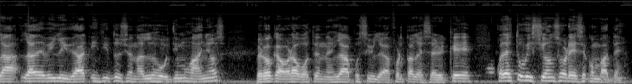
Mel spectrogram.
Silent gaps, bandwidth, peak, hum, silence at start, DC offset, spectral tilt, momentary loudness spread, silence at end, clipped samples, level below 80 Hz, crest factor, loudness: none; over 20 kHz; -2 dBFS; none; 0 s; under 0.1%; -6.5 dB/octave; 6 LU; 0 s; under 0.1%; -48 dBFS; 16 dB; -18 LUFS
